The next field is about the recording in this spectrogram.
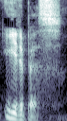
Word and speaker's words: Oedipus: In England, they pronounce the O-E vowel in Greek as a long E. Oedipus is how most English people will say that name.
